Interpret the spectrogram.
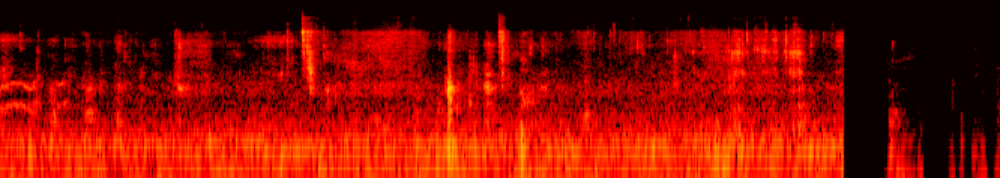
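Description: Faint chewing and mouth sounds of someone eating rice and chayote curry by hand, with a few short clicks about two and three seconds in. The sound drops out briefly near the end.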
